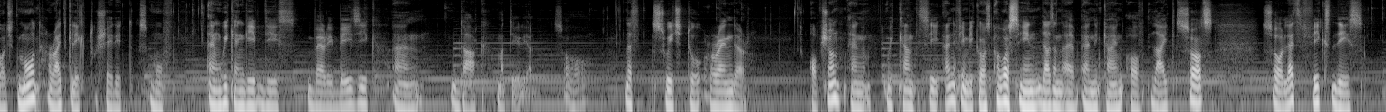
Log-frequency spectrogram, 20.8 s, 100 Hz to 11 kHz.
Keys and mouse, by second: 0.1 right click, 1.9 middle click, 2.6 shift+middle click, 9.4 z, 20.5 drag.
